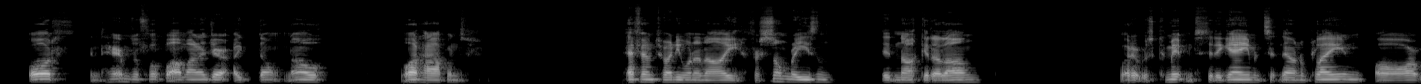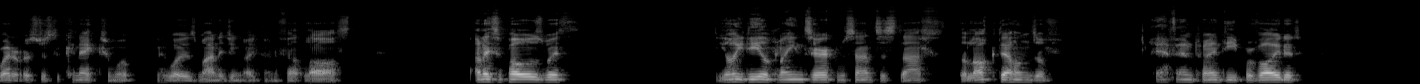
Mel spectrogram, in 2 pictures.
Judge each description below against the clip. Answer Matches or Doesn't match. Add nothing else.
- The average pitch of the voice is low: Matches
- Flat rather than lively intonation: Matches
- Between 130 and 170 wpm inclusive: Matches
